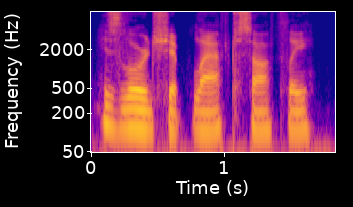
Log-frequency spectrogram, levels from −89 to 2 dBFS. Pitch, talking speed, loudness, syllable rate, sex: 110 Hz, 130 wpm, -17 LUFS, 4.5 syllables/s, male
